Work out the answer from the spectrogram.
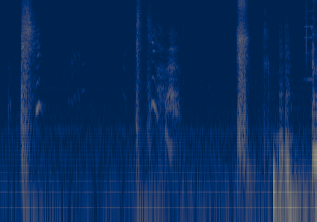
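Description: An adult gives a few sharp, forceful sneezes separated by quiet pauses, with some voiced sounds and a low thump near the end.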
